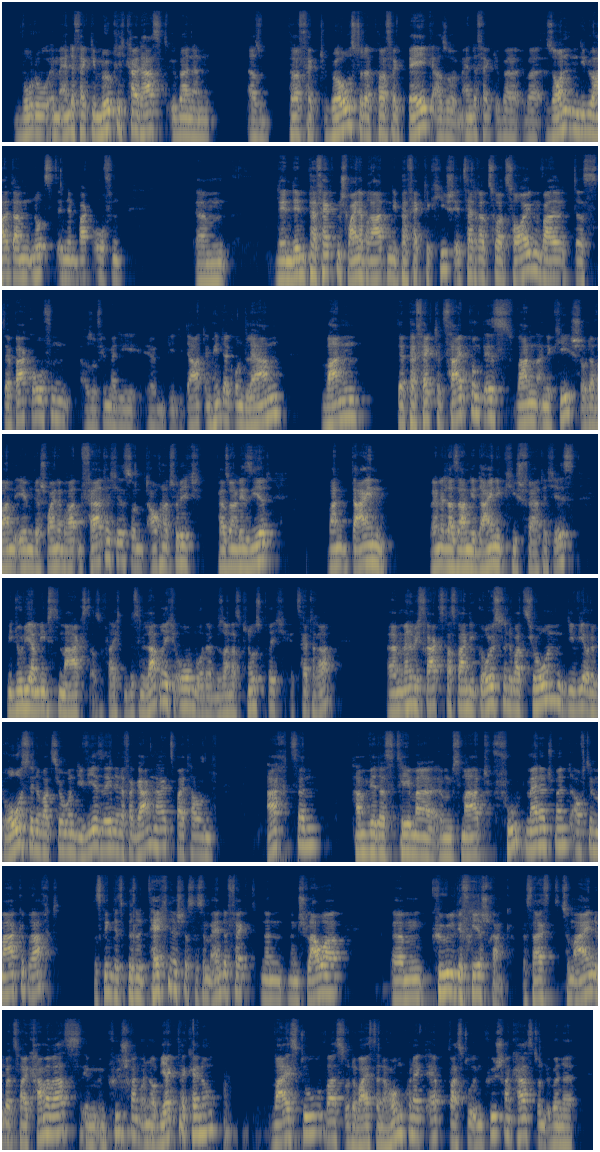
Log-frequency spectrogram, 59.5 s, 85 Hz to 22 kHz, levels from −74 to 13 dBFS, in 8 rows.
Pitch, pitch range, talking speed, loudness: 125 Hz, 115-145 Hz, 175 wpm, -20 LUFS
